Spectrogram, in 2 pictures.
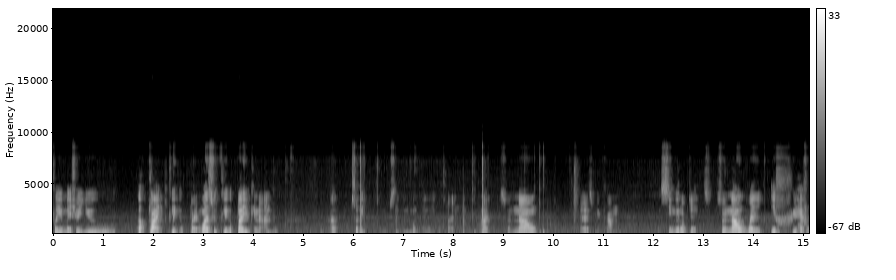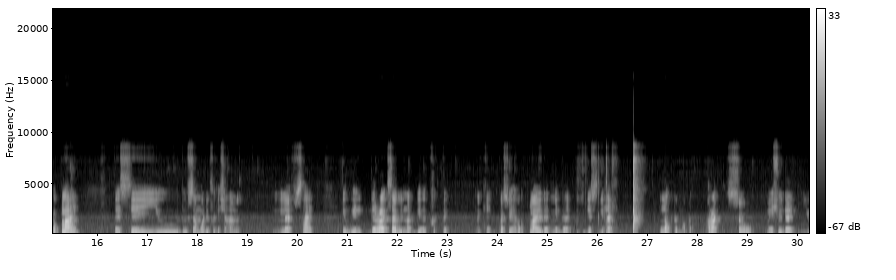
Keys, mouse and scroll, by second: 4.6 click, 6.0 Tab, 7.1 click, 8.5 Tab, 9.7 alt+a, 10.2 middle click, 13.4 middle click, 15.4 middle click, 17.3 click, 18.4 click, 19.0 click, 19.7 click, 20.5 middle click, 22.2 middle click, 23.1 click, 23.3 click, 24.2 click, 24.8 click, 26.1 ctrl+z, 27.9 middle click, 29.0 middle click.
